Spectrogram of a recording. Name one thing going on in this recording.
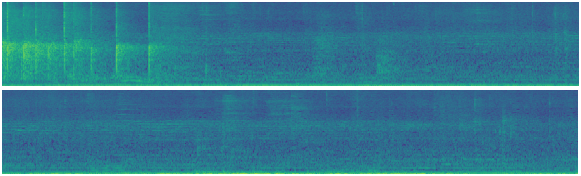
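A small band plays music quietly.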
